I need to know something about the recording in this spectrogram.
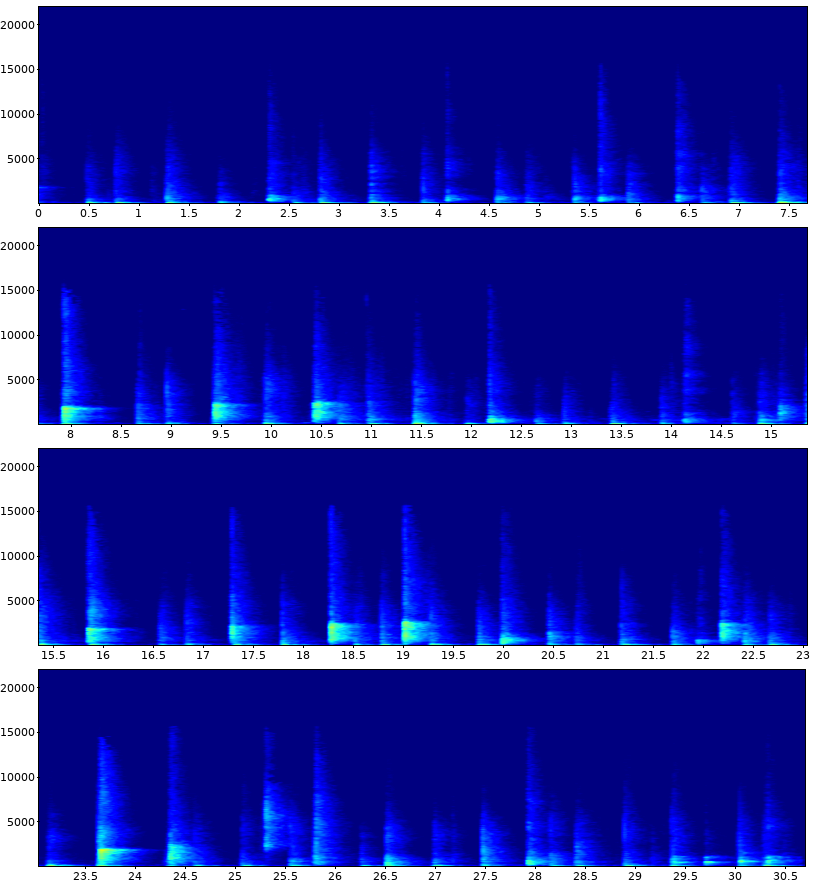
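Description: Solo body percussion: sneakered feet stomping and tapping on bare wooden floorboards, mixed with hand claps, in a steady rhythm of several strikes a second.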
